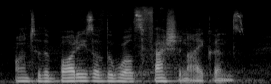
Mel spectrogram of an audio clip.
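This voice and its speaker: A woman's very deep, low pitch and dark, mellow tone at a moderate pace. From Sierra Leone. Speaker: speaker at a talk event. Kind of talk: public talk. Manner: formal.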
